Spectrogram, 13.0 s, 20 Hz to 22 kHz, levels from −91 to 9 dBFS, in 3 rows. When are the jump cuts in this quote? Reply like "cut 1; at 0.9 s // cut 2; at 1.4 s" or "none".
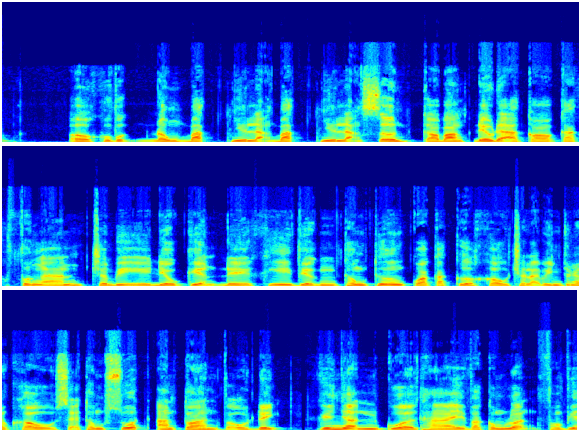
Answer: cut 1; at 2.0 s // cut 2; at 3.5 s // cut 3; at 8.5 s // cut 4; at 9.7 s // cut 5; at 11.8 s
